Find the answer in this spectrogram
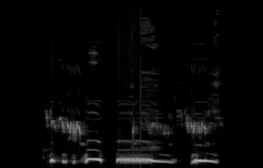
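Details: Single cooing phrase of a spotted dove, used as a decoy to excite other doves: stuttering short notes, a sustained harsh coo falling gently, then a clipped final coo. Faint high twitters sound above.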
